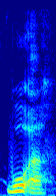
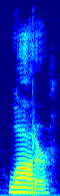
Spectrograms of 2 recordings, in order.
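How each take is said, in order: First: The middle T is dropped, British Peterborough style. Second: The middle consonant is a D, Canadian style.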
